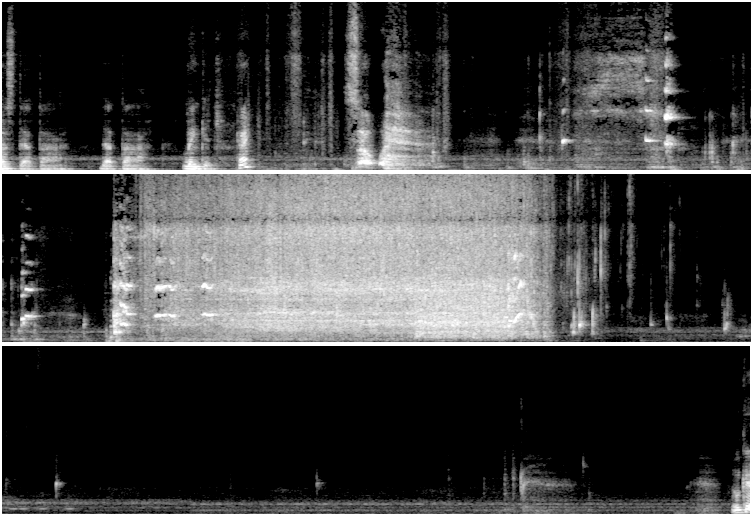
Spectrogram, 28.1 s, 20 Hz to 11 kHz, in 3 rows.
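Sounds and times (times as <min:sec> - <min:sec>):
water pouring into bathtub: 0:10.8 - 0:18.6.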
